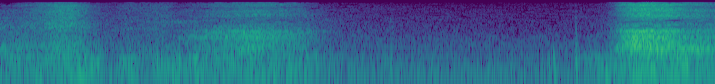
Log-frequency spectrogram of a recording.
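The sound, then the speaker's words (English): A group of people takes a deep breath in and lets it out together, soft breathy rushes of air swelling and fading a few times, faint and without talk. “Take a deep breath in. Are you ready? And then we'll let it out.”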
